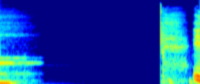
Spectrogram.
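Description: The last held note and bass of a news intro jingle die away within the first half-second, followed by about a second of dead silence. A short intake of breath near the end leads into a man's voice starting to speak.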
